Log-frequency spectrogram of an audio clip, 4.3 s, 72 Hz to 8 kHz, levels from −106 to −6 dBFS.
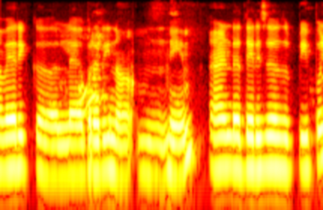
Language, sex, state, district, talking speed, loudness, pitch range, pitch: English, female, Haryana, Rohtak, 140 wpm, -16 LUFS, 165-185 Hz, 180 Hz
